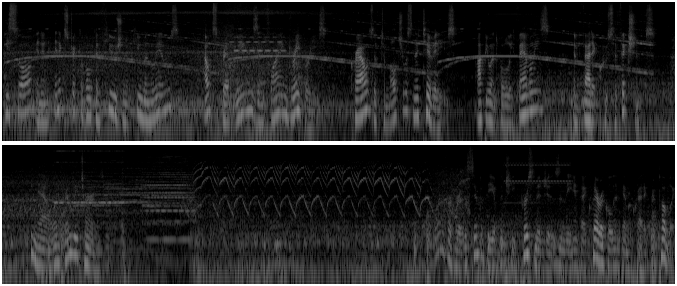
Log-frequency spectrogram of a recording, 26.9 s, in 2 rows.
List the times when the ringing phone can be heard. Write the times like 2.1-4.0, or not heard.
4.2-6.2, 14.4-15.9, 23.4-24.9.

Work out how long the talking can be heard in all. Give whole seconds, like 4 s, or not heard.
19 s.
